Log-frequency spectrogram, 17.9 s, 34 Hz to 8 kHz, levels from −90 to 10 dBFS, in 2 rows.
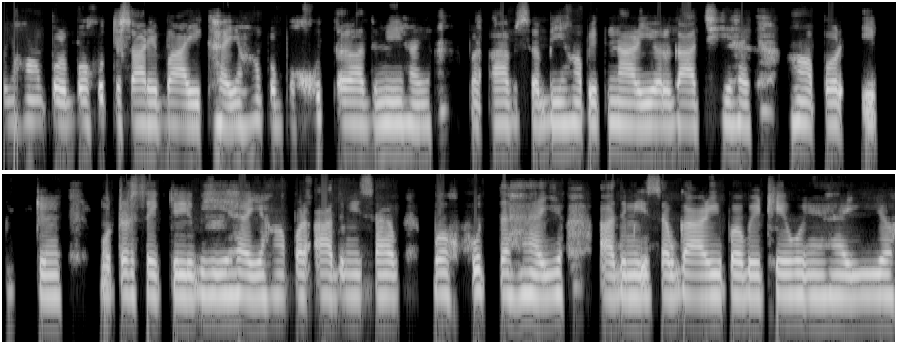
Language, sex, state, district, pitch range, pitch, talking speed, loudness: Hindi, male, Bihar, Araria, 150-160 Hz, 155 Hz, 150 wpm, -14 LUFS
